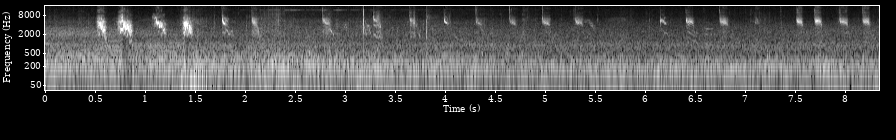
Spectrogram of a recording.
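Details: Eurasian tree sparrows gathered on a bench at a Tenmangu shrine in Japan, 30 January 2020: brief sharp high chirps, loud at first then softer and scattered, several per second, against faint background noise.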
